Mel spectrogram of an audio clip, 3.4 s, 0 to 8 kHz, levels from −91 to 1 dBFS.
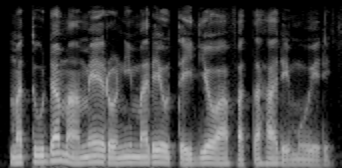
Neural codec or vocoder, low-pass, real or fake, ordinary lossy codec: none; 7.2 kHz; real; none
